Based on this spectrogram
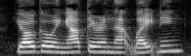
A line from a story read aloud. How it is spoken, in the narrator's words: cried Christopher John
